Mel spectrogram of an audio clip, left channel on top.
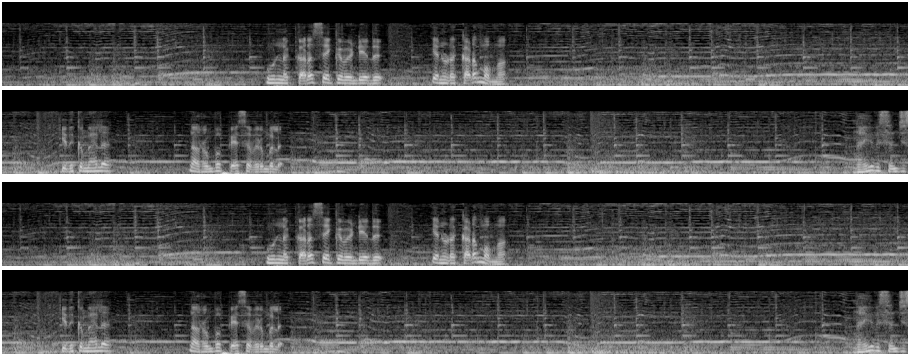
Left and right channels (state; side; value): normal; both; correlation 0.95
